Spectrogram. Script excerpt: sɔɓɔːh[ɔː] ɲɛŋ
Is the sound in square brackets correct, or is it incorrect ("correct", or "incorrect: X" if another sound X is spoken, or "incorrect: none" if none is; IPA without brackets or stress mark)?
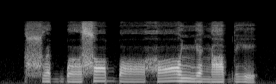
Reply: correct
